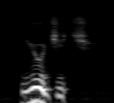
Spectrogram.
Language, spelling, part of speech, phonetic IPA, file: Polish, judzić, verb, [ˈjüd͡ʑit͡ɕ], Pl-judzić.ogg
